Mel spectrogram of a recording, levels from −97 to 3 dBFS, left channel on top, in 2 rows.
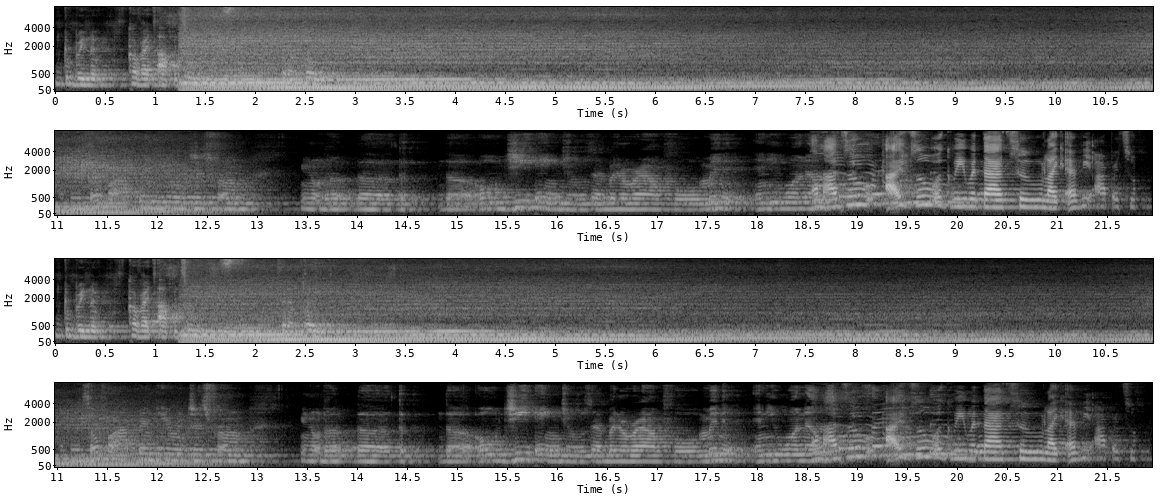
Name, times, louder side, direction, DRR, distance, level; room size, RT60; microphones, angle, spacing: voice 1, 0.0-1.8 2.2-2.7, equal, 5° right, 3 dB, 3.0 m, -33 dB
sound 1, 1.2-13.0, left 1 dB, 55° left, 2.3 m, -32 dB
voice 2, 11.1-13.1 13.4-14.5 14.8-20.3, right 1 dB, 65° right, 1 dB, 5.6 m, -39 dB
voice 3, 18.5-21.8, left 4 dB, 75° left, 13 dB, 1.1 m, -31 dB
24.5 x 22.0 x 7.8 m, 1.0 s
head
